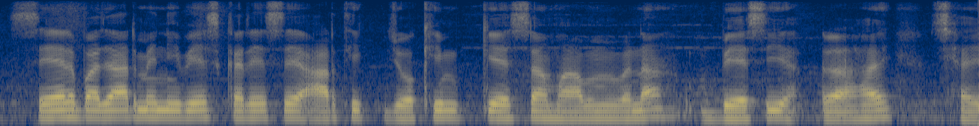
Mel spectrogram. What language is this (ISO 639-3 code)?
mag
